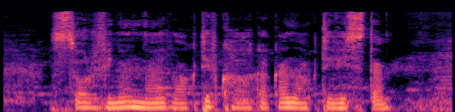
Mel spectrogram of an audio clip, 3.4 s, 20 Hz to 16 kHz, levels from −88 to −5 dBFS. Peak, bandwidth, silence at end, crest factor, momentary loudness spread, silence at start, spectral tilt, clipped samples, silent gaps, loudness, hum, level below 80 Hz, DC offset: -10 dBFS; 11.5 kHz; 0 s; 16 dB; 9 LU; 0.05 s; -5 dB/octave; under 0.1%; none; -26 LUFS; none; -46 dBFS; under 0.1%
